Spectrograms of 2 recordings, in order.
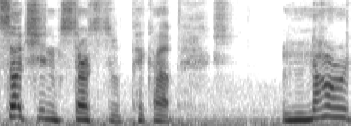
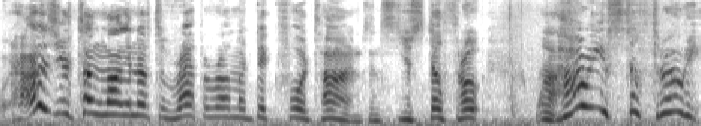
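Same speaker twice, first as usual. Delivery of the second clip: baffled disbelief; 7 semitones higher than usual. Acted. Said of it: "He's just like".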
